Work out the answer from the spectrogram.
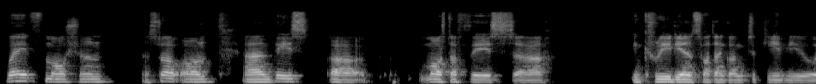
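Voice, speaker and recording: Slow-talking Finnish-accented man, low voice. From Finland. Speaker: accordion artisan, presenter. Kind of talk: explanatory webinar lecture.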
